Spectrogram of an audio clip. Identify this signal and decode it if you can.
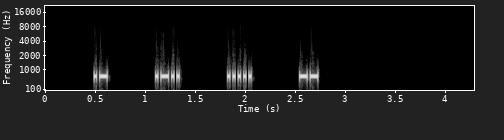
Morse code, heard as a keyed tone, about 46 wpm, spaced as for 15 wpm, 700 Hz. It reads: AL5M
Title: USA Call Signs - 4 Characters - 6x Character Spacing - 45wpm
